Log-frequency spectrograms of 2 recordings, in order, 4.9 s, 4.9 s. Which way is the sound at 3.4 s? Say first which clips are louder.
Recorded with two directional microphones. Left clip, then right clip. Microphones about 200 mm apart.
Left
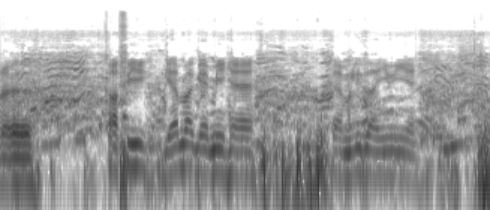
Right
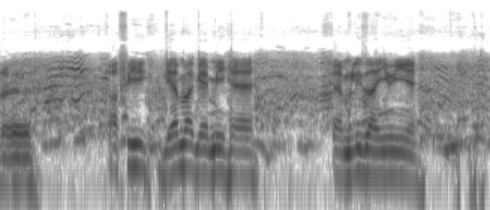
Right 11 dB; centre (ahead or behind).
